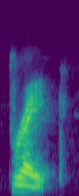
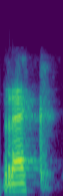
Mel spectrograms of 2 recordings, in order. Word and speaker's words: break: Careful with the pronunciation of break. A lot of students say break, or they shorten it. It's a longer E. So break, not E, sorry, A.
